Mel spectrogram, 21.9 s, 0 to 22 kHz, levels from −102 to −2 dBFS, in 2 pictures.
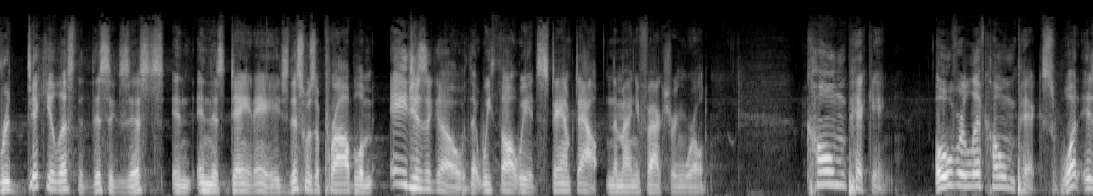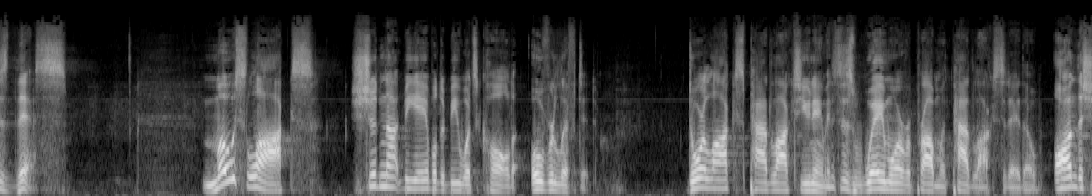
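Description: Three times the audio lurches forward: at 3.93 s, from 5.95 to 5.97 s, and at 9.82 s. Roughly 70 ms, 100 ms and about 400 ms of material simply vanish. These are compressed frames skipped. Whole frames were missing or rejected as damaged by the decoder. The jump sizes fit multiples of a 23.2 ms frame.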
